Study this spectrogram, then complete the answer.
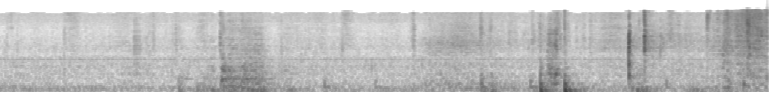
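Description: A paper sticky note rustles.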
